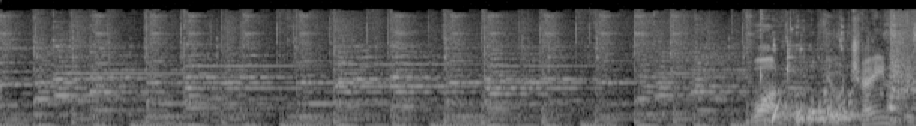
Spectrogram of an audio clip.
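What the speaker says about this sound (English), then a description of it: "Flush the toilet." A toilet flushing in the Taskmaster VR video game, a short gurgling rush of water near the end, heard over steady looping background music.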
